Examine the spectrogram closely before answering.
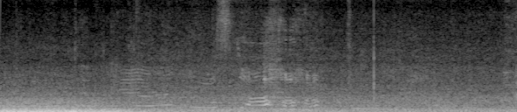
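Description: A woman speaks excitedly close by.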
